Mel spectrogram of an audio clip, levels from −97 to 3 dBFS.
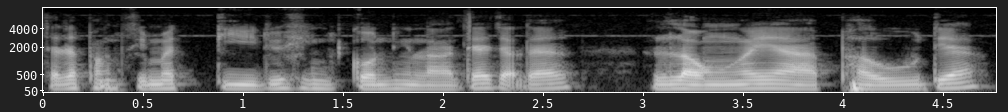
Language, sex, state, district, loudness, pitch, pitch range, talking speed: Wancho, male, Arunachal Pradesh, Longding, -21 LUFS, 105 Hz, 100-110 Hz, 200 wpm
